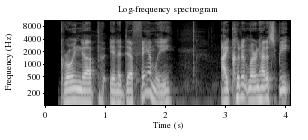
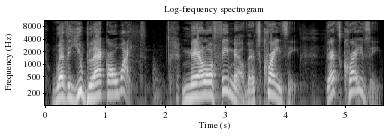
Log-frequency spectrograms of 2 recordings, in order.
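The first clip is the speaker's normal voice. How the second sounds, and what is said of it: Tracy Morgan impression, Bronx voice. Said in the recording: “everybody in the Bronx sounds like Tracy Morgan”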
